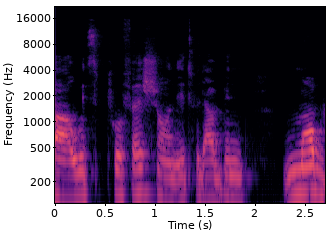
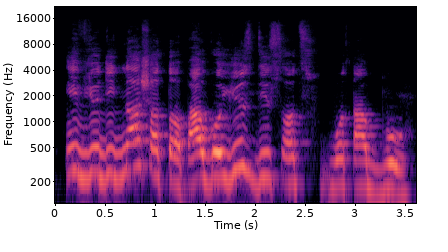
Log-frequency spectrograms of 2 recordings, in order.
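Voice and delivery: mock threat; 7 semitones higher, 9 dB louder than usual. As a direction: play the angry man warning him to shut up. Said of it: "The man said".

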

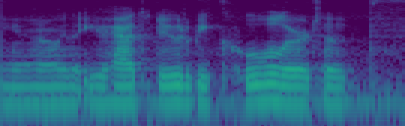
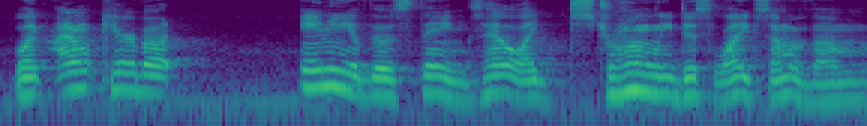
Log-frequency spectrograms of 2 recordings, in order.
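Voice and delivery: louder, higher, emphatic venting; frustrated outburst; 4 semitones higher, 5 dB louder than usual. Acted. Outcast rejecting what peers do for fun, frustrated outburst. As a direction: burst out with pent-up dislike.

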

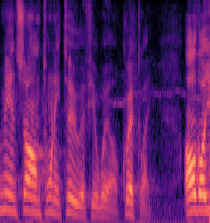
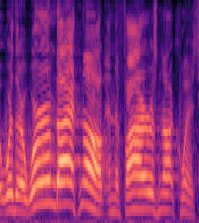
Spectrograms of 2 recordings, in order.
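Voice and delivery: emphatic scripture reading; 3 semitones higher, 8 dB louder than usual. Acted. Same verse repeated, emphatic.

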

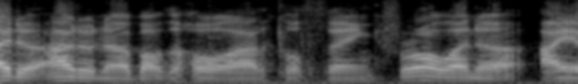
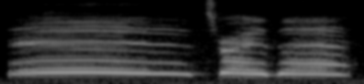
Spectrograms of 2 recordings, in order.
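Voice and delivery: squeaky high voice; much slower than usual. Real, not acted. Pointing excitedly at the screen.

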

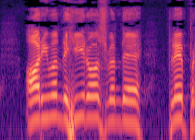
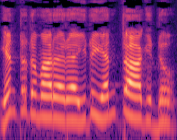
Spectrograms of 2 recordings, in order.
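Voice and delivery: Mangalore Kannada dialect; much faster than usual. Shown as a demonstration.

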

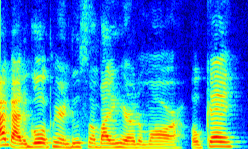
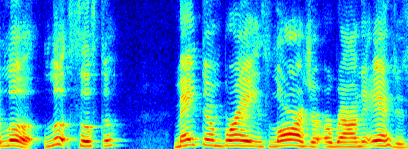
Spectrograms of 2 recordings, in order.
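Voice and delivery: louder, bossy demand; with bass in the voice; 4 semitones higher, 5 dB louder, slower than usual. Shown as a demonstration. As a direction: order the braider around. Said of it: "don't have no bass in your voice".

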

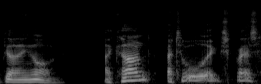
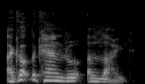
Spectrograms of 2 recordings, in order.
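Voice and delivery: plain reading voice

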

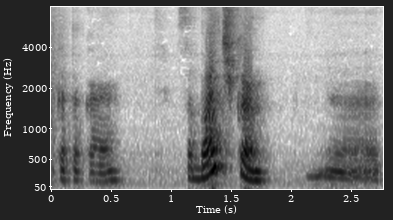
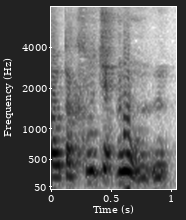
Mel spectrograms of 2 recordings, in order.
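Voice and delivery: ordinary delivery

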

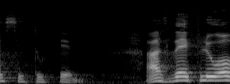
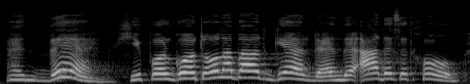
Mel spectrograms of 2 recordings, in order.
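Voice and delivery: usual speaking voice

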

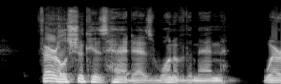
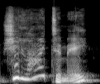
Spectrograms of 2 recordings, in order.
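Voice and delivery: whiny protest; 13 semitones higher than usual. Acted. Pirate James excusing himself about the admiral's wife, whiny protest. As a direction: voice jumping high in protest.

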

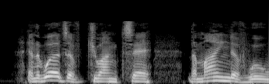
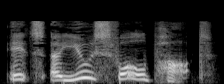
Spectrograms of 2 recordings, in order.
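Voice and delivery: higher, slow proud bear voice; lightly voiced Pooh; 11 semitones higher, slower than usual. A narrator's reading. Pooh presenting his pot to Eeyore, proud bear voice. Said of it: "said Pooh".

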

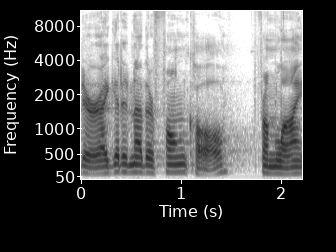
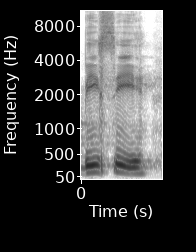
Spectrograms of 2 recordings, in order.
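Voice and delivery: ordinary delivery

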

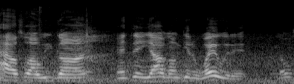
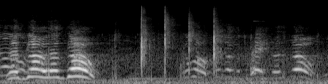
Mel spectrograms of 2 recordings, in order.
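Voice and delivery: high-pitched urging holler; insistent coach's call; calling after runners; 10 semitones higher than usual. Acted. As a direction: chivvy them along from behind. Calling after running kids.

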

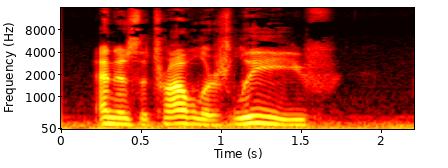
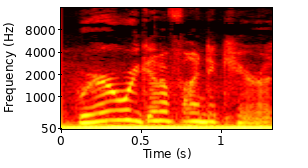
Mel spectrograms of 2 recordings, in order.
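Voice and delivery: loud musing; 8 semitones higher, 5 dB louder, faster than usual. Acted. Travelers baiting villagers loudly.

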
